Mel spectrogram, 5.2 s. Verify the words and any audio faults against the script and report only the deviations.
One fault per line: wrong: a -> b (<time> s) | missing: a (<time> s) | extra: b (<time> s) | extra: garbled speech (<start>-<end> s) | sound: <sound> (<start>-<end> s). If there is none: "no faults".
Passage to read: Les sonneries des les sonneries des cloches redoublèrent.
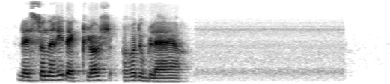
missing: les sonneries des (1.1 s)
